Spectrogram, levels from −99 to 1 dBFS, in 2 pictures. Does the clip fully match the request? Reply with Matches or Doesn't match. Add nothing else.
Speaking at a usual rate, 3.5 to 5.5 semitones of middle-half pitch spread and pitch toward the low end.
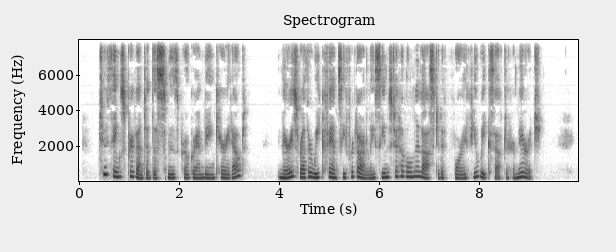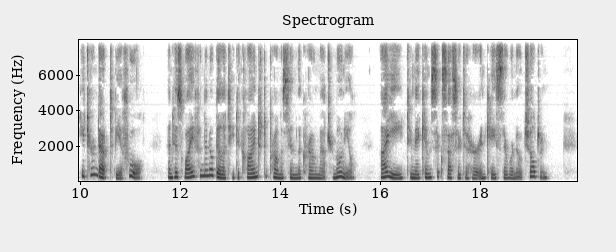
Doesn't match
